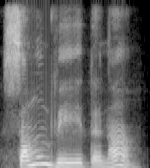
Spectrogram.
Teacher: स के ऊपर अनुस्वार, आगे आया वेदना का व, तो उसका अनुनासिक होगा व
